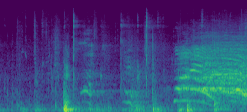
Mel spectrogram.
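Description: A ping-pong ball clicks quickly back and forth off paddles and a table.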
